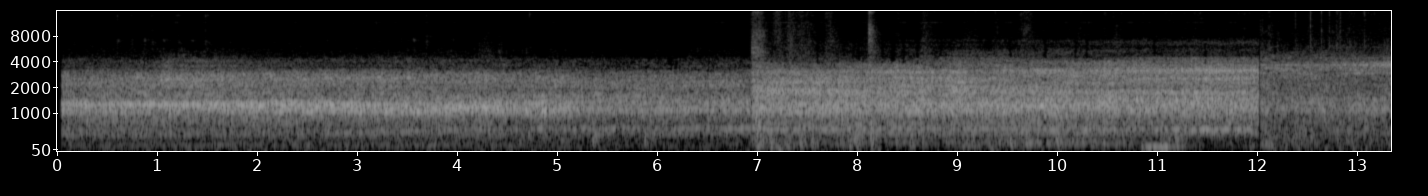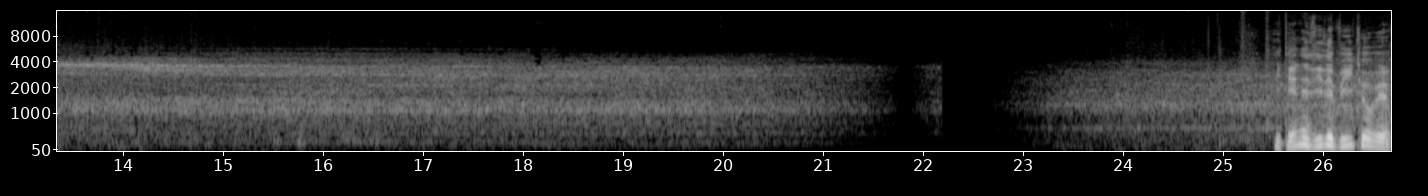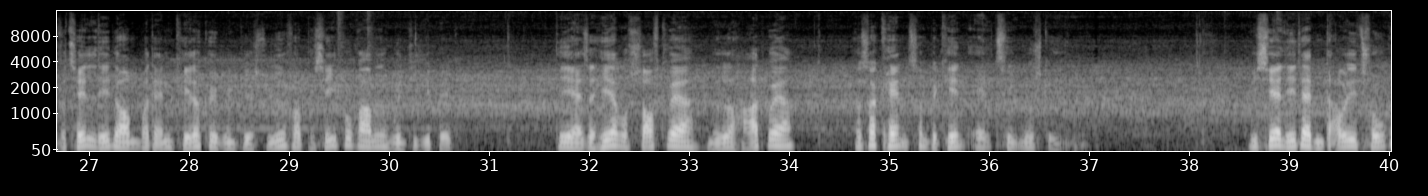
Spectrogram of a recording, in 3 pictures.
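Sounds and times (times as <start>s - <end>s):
wheels rolling on track: 0.1s - 21.0s, 23.0s - 40.0s
model train motors whirring: 0.1s - 22.2s, 22.8s - 40.0s.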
